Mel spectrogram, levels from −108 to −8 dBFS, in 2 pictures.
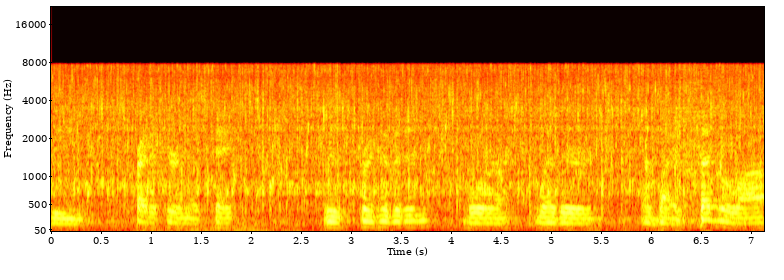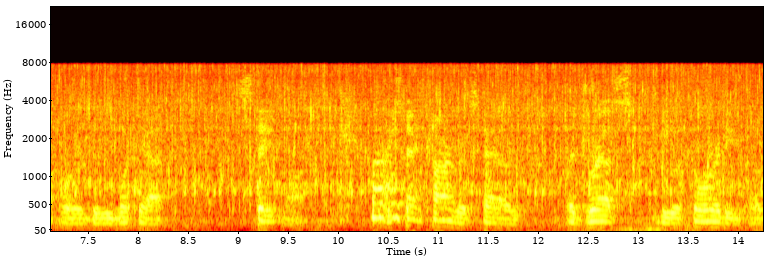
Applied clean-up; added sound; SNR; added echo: none; Stream; 2 dB; reverberation time 0.7 s.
